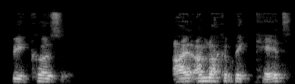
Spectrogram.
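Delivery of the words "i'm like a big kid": ordinary delivery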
